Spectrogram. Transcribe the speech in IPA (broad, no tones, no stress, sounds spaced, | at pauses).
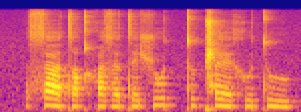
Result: s a t ɐ qʰ ɐ z ɐ t ɛ ʃ u tː u ǁ ɛ x u t u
